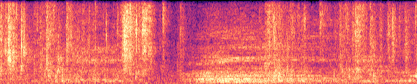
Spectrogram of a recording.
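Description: Rustling and crinkling of a large bag and the cutting mat's plastic wrapping as the wrapped mat is pulled out, an uneven stream of small crackles.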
